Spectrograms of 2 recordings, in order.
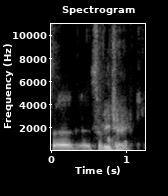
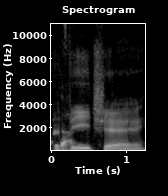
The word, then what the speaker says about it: ceviche: I'm not pronouncing it right. Ceviche. It's ceviche. Thank you. Yeah. Ceviche.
